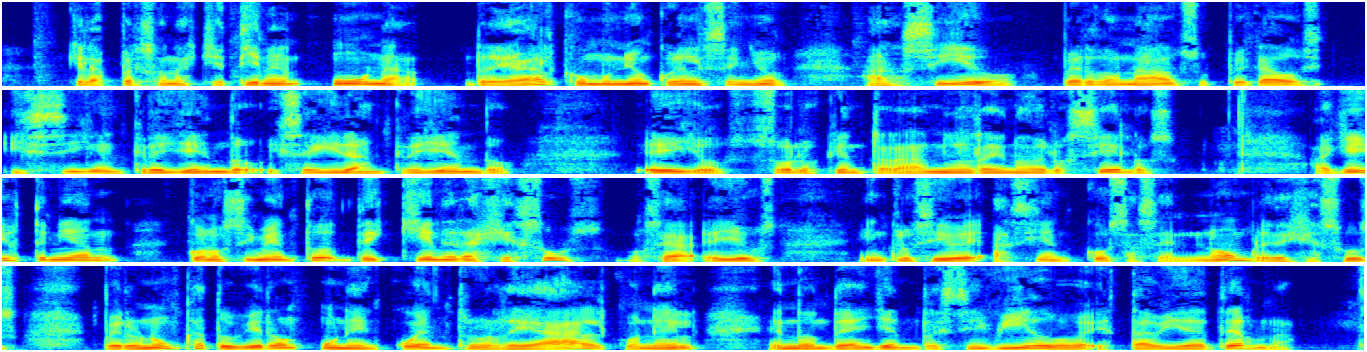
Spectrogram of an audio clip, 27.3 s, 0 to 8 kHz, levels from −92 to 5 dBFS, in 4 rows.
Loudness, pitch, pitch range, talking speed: -18 LUFS, 115 Hz, 105-130 Hz, 145 wpm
